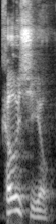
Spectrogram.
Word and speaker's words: Koziol: I want to ask Ryan about maybe another guy who we might need a pronunciation correction on, but this tight end, Tanner Koziol? Koziol.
